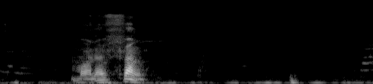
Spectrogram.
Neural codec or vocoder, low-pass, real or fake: autoencoder, 48 kHz, 128 numbers a frame, DAC-VAE, trained on Japanese speech; 10.8 kHz; fake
